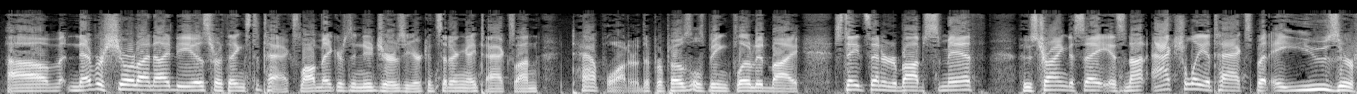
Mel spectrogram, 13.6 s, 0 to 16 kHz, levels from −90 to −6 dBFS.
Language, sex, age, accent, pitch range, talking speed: English, male, 40-59, American, 135-170 Hz, 185 wpm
